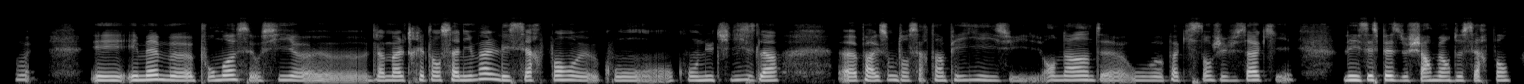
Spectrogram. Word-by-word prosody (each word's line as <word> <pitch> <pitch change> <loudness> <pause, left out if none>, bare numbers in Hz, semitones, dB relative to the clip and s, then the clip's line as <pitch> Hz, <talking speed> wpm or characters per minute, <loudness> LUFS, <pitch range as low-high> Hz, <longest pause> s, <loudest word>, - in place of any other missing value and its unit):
Ouais. 215 -1 -7 0.6
Et 190 0 +2
et - - +5
même 210 0 +5
heu, 185 -1 +3
pour 185 +1 -4
moi, 215 +2 +4
c'est - - -4
aussi, 200 +2 -2
heu, 85 - -3
de 185 - -8
la 180 - +3
maltraitance 195 +1 +1
animale, 215 +5 +3
les 190 - +3
serpents, 200 +2 +1
heu, 180 - -3
qu'on 180 0 -5
qu'on 190 0 -3
utilise 200 +1 -3
là. 190 +1 +3 0.6
Heu, 180 - +3
par 185 0 +2
exemple, 195 +3 0
dans 190 -1 -2
certains 185 +1 -3
pays, 200 0 -4
issus, 185 0 -9
en 195 +1 -2
Inde, 200 0 +3
heu, - - -3
ou 185 0 -6
au - - -4
Pakistan, 185 +2 -4
j'ai 185 -1 -4
vu 180 - -9
ça, 200 +3 +3
qui 205 +1 -11 0.5
les 200 0 +4
espèces 200 -1 +4
de 185 - -3
charmeurs 185 0 +2
de 185 +1 -3
serpents. 190 +1 -2
190 Hz, 175 wpm, -22 LUFS, 185-200 Hz, 0.6 s, et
